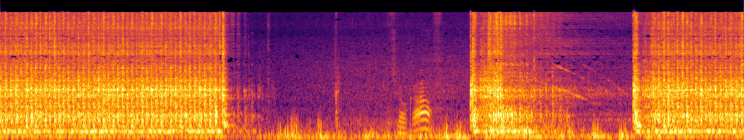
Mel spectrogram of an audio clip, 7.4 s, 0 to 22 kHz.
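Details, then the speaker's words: 1991 Kawasaki 550SX two-stroke jet ski, first start after six years stored, run with choke then half choke, no cooling water: lively buzz cuts out briefly, refires and runs cleanly; starts and runs well. "a little bit of winterizing fluid through the lines and six years later starts up like a charm"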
